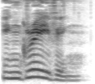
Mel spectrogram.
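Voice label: "engraving", British English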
